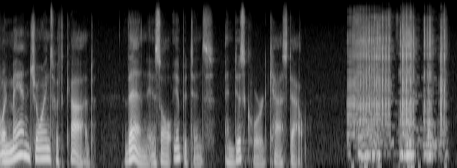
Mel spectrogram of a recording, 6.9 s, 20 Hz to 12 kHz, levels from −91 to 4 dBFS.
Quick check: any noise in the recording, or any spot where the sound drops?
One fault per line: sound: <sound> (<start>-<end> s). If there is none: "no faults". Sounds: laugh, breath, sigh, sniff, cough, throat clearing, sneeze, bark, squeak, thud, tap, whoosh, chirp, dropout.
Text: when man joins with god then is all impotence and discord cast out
sound: squeak (5.2-6.7 s)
